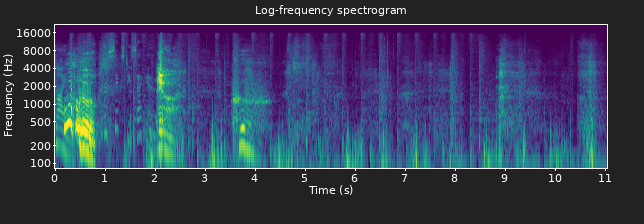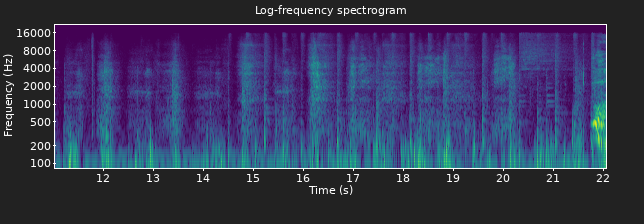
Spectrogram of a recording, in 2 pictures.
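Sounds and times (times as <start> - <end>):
background music: 0.0 - 22.0
man breathing heavily: 2.0 - 22.0.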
